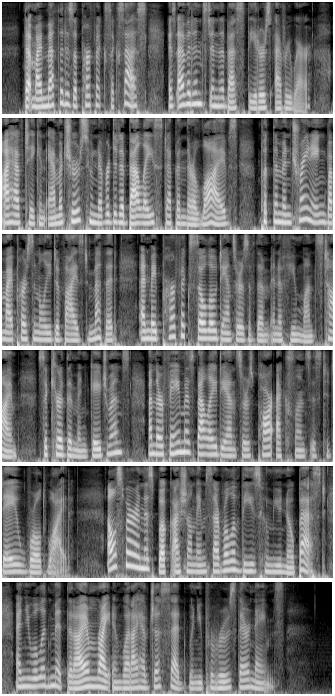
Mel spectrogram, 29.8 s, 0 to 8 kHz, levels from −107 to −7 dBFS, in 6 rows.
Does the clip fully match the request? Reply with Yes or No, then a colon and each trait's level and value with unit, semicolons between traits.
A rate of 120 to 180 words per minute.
No: average, 195 wpm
